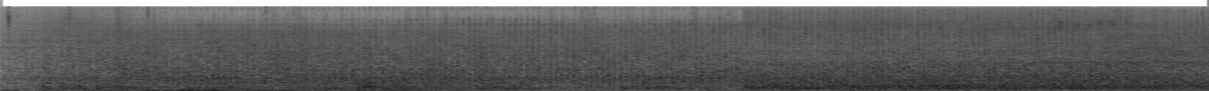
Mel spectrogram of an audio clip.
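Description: Steady helicopter running noise, a loud dense drone with a low rumble under it, starting suddenly.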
